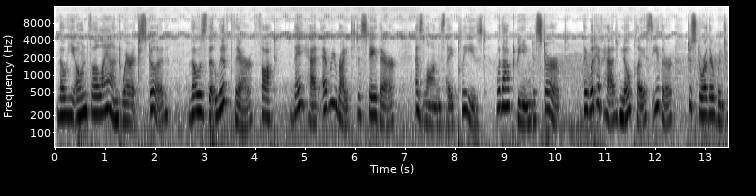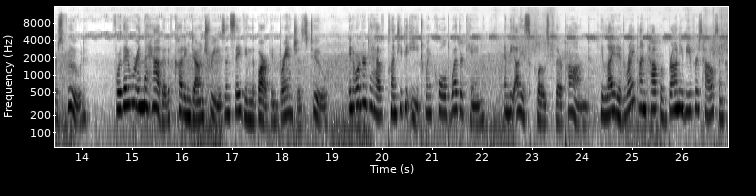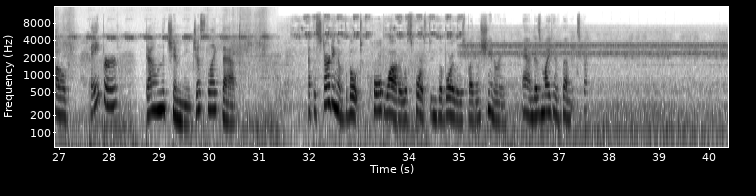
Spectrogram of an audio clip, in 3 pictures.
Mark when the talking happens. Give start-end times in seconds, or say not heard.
0.0-30.6, 31.9-37.5.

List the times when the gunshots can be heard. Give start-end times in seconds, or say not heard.
not heard.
